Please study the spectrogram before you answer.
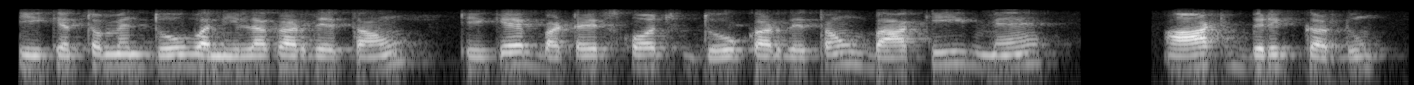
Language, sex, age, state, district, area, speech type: Hindi, male, 18-30, Rajasthan, Jaipur, urban, conversation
